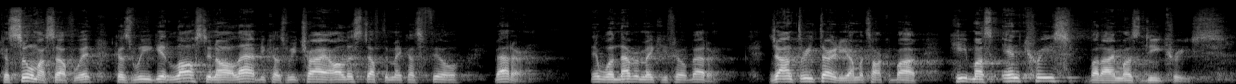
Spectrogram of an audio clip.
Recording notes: live message from the Kingdom Men's Gathering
